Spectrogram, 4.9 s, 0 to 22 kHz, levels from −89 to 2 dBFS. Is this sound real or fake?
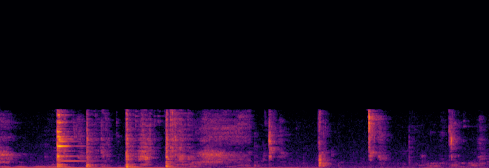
real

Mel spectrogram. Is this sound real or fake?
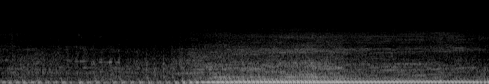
fake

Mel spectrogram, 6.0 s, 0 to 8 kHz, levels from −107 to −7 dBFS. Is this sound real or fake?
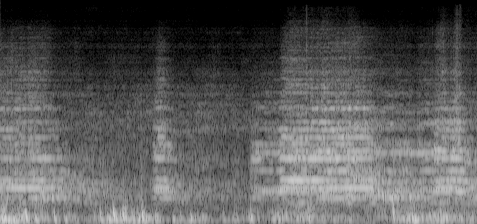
fake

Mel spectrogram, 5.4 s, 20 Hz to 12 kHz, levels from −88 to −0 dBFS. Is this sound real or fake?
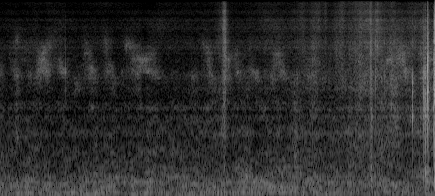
fake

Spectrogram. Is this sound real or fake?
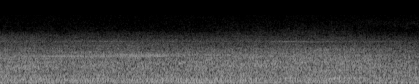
real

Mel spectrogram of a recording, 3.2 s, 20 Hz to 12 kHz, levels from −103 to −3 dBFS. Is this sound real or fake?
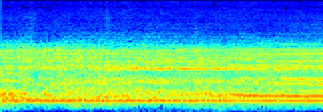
fake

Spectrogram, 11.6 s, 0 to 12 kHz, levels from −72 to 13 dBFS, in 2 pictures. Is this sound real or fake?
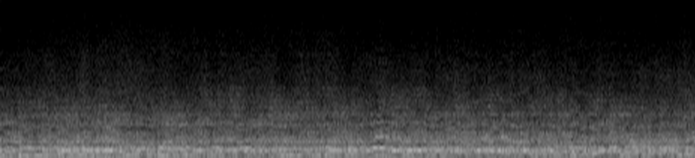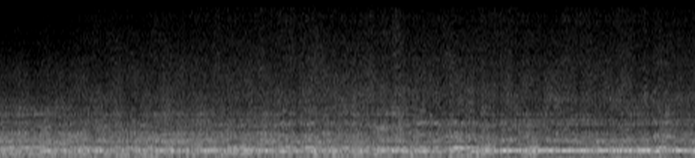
fake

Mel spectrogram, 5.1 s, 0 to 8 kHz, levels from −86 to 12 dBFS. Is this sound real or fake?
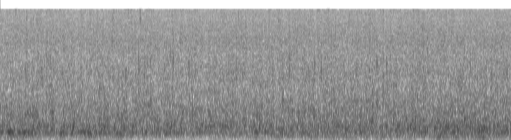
real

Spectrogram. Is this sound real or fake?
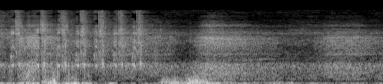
real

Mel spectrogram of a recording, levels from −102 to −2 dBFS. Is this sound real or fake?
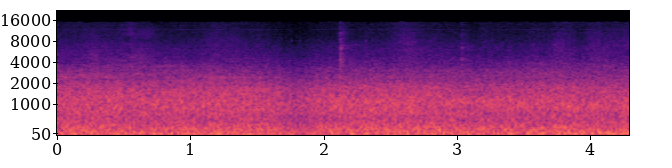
real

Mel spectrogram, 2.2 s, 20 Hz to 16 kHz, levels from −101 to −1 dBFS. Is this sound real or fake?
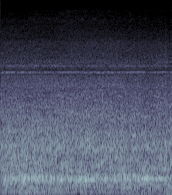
fake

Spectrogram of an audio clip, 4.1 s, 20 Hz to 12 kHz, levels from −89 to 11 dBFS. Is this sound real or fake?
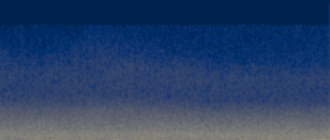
real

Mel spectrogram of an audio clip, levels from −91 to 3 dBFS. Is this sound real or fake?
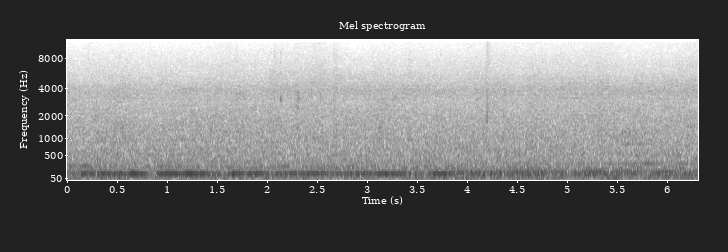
real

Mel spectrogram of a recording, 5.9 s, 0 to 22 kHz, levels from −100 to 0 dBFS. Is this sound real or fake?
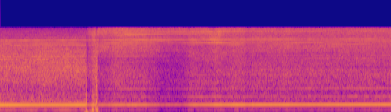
real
